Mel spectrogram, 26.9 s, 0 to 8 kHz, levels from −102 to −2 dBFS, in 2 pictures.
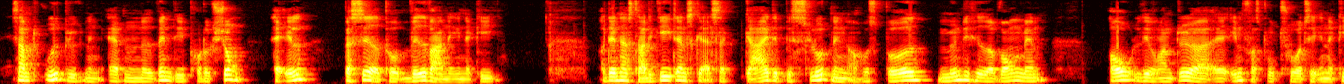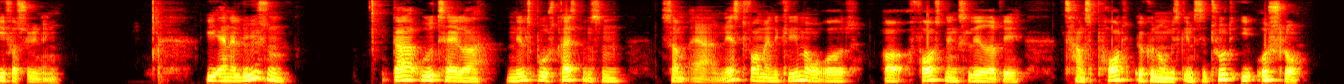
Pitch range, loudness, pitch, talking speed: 110-145 Hz, -17 LUFS, 130 Hz, 110 wpm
